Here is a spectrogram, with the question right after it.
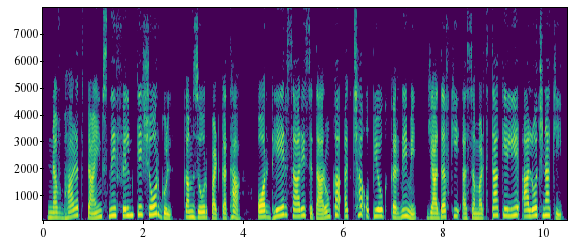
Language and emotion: Hindi, neutral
